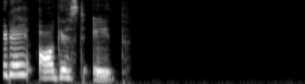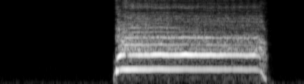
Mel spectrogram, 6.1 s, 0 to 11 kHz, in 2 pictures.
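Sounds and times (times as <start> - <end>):
speech: 0.1 - 1.3
person screaming in frustration: 4.2 - 5.8.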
